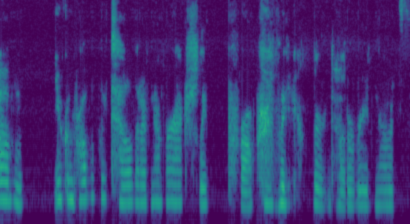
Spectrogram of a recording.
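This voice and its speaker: A woman with an American accent speaks at a fairly quick pace, somewhat breathy and fairly high-pitched, with fairly even intonation and a dry, close sound with no echo. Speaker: VTuber music producer streamer. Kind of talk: casual live-stream chat while producing music. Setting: live stream with camera at computer. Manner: halting, many fillers and repeats.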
